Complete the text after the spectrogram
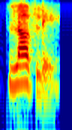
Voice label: "lovely", Indian

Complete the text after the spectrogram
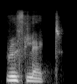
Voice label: "reflect", Indian

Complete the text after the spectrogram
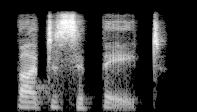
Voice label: "Participate", Indian; Dictionary

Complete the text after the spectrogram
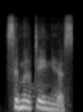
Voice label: "simultaneous", Indian

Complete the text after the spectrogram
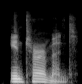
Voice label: "interment", American

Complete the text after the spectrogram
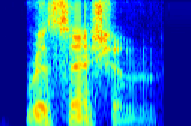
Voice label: "recession", British

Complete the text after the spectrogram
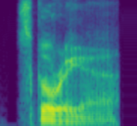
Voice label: "scoria", British

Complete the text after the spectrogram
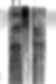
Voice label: "rasper", British

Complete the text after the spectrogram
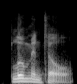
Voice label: "Bluemantle", American

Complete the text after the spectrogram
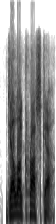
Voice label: "Della Crusca", American

